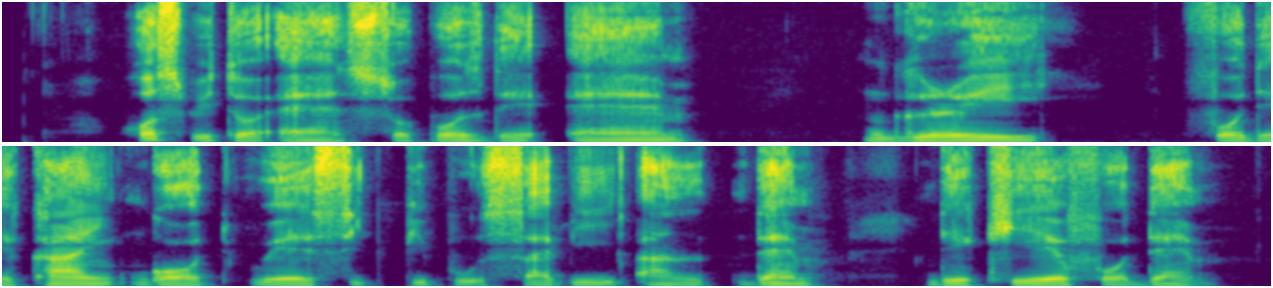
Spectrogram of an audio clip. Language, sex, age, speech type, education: Nigerian Pidgin, male, 15-29, spontaneous, tertiary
